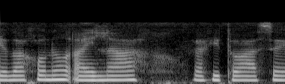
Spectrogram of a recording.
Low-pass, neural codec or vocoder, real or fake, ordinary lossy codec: 7.2 kHz; codec, 24 kHz, 0.9 kbps, WavTokenizer, medium speech release version 1; fake; none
